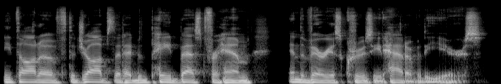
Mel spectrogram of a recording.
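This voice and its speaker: Man, low-pitched voice, dramatic sci-fi storytelling, scripted narration. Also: moderate pace.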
